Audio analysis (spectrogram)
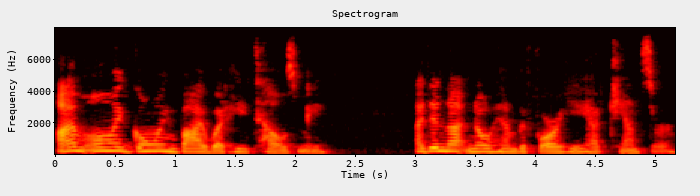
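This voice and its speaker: A woman talks at a medium pitch, a little breathy, her pitch varying in an ordinary way. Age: 60s. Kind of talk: personal testimony monologue.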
